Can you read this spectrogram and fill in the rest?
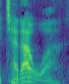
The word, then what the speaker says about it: Charagua: Y hoy nos vas a hablar, bueno, pues del proceso autonómico en la provincia de Charagua, si no lo he pronunciado mal. – No lo has pronunciado mal, solo que no es una provincia, es un municipio que está optando a cambiar el régimen de municipio a autonomía indígena.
